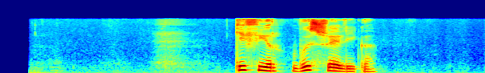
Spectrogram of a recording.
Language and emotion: Russian, neutral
